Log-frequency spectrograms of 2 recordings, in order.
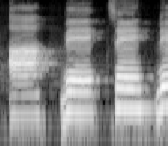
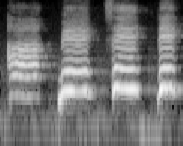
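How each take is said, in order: First: Said in the usual way. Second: "A, B, C, D" much higher in head voice. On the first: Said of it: "itu suara satu". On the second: Shown as a demonstration. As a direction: lift the letters into head voice. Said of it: "itu adalah suara, suara yang kedua".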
